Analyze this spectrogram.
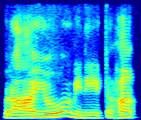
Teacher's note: విసర్గ ఏమైంది అక్కడ ఉకారం అయింది ఉకారం అయింది తర్వాత గుణ సంధి అయింది యాక్చువల్ గా సో కాబట్టి ఓ అయింది అది సో అట్లా తెలుసుకుంటారు మీరు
